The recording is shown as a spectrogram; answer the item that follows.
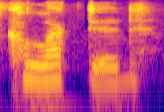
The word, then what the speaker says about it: collected: And again, it's going to be a short E in that middle one. It's collected.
